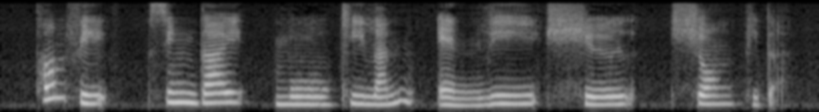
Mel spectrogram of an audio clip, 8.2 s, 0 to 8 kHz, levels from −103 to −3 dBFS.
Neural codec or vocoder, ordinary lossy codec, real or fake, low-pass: codec, 16 kHz, 1.1 kbps, Voila-Tokenizer; none; fake; none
